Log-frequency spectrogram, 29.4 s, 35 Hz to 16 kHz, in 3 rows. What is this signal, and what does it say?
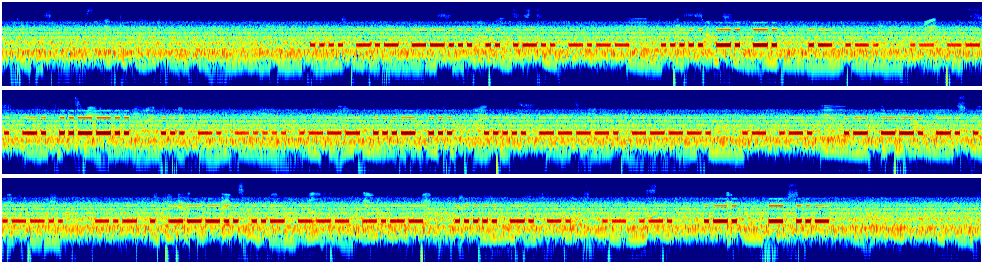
Morse code, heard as a keyed tone, machine-sent, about 26 wpm, 700 Hz, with radio static, fading, a narrow filter and speech in Danish. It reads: HK7ILY 5NN AR AGN? SN6JVS 599 AR AGN? KE8UOY 5NN AR R TU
